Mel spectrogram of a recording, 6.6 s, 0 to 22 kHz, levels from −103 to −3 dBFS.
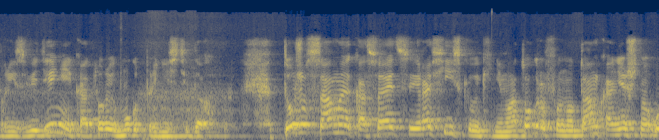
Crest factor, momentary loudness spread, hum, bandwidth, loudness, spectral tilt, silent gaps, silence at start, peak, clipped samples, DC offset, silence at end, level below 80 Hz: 10 dB; 5 LU; none; 16 kHz; -19 LUFS; -5 dB/octave; none; 0 s; -8 dBFS; under 0.1%; under 0.1%; 0 s; -50 dBFS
